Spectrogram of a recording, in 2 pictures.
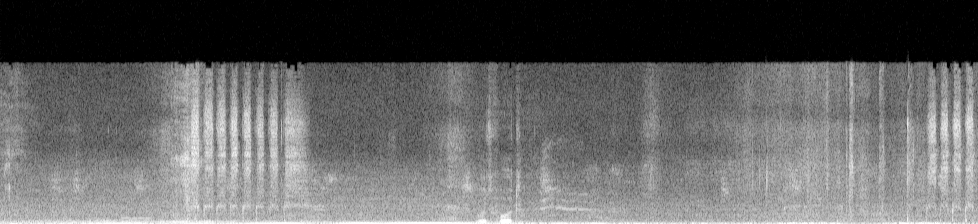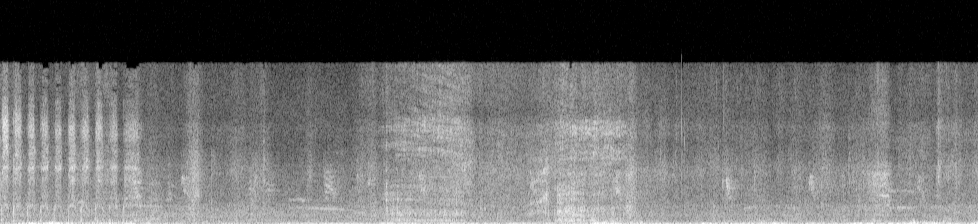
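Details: One domestic cat meowing while another hisses at it: a clear, tonal meow near the middle, framed by loud, breathy hiss bursts, over low rumbling background noise and a person speaking gently about food.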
